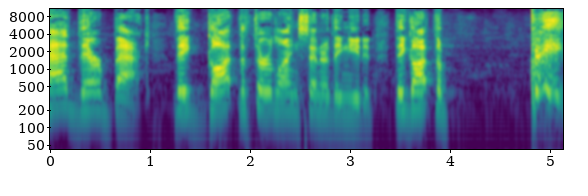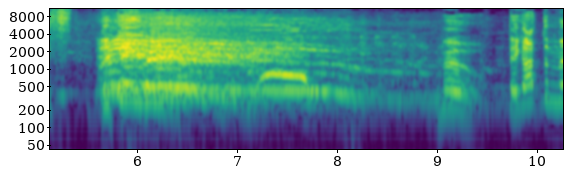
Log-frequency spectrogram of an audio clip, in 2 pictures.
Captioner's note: crowd yells beef, mooing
